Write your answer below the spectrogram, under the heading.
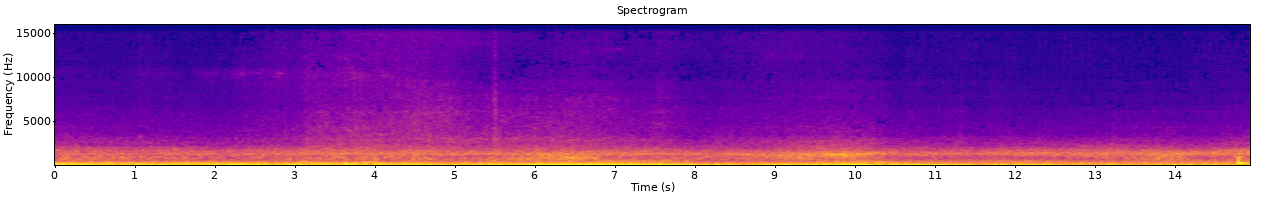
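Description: City street traffic: cars passing on the road, a steady rumble of engines and tyres that swells now and then as vehicles go by.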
